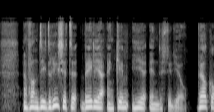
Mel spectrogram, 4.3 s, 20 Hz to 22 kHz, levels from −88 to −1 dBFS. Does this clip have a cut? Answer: no; 0 cuts

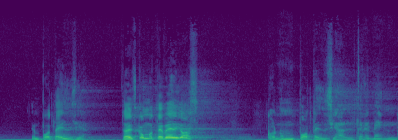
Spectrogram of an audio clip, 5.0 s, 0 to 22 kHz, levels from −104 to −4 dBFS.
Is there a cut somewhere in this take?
no; 0 cuts

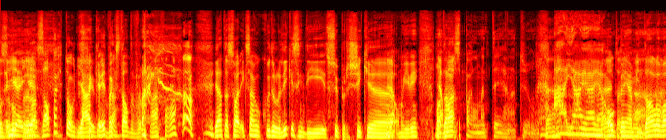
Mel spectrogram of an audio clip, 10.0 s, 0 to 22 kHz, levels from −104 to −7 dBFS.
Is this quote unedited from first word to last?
yes; 0 cuts

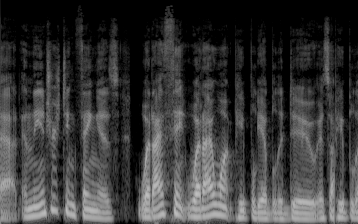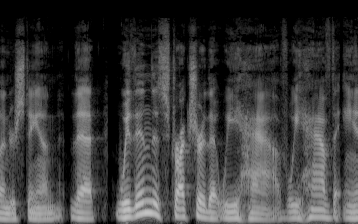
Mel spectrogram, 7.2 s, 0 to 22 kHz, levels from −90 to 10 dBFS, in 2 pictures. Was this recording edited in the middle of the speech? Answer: yes; 4 cuts; at 1.3 s, 2.6 s, 3.3 s, 4.6 s

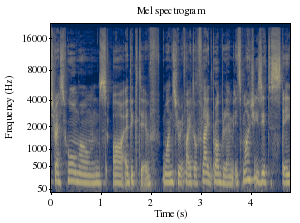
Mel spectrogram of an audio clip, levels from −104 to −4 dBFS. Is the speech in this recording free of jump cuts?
no; 2 cuts; at 2.6 s, 3.2 s

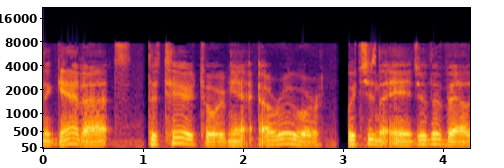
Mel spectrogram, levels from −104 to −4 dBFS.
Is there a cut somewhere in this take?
yes; 3 cuts; at 1.9 s, 2.9 s, 3.3 s

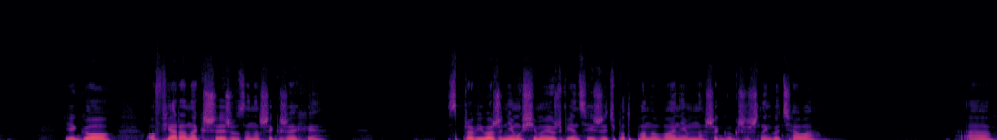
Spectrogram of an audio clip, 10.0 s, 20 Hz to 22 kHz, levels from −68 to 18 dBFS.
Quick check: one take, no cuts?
yes; 0 cuts

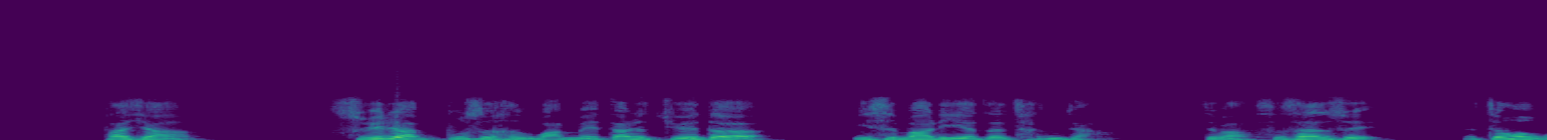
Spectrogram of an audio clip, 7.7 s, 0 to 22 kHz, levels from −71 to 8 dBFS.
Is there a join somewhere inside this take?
no; 0 cuts

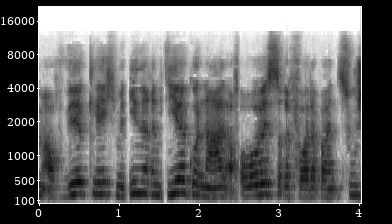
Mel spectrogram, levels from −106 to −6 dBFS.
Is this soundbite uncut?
no; 3 cuts; at 1.1 s, 1.5 s, 2.5 s

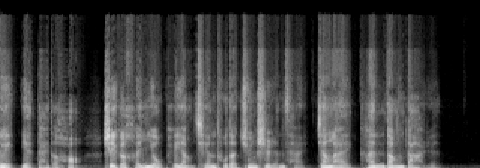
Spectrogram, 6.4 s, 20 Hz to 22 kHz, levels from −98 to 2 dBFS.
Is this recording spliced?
yes; 1 cut; at 4.1 s

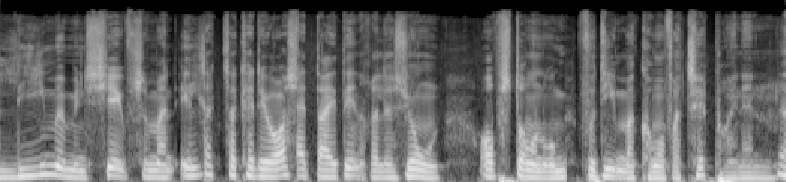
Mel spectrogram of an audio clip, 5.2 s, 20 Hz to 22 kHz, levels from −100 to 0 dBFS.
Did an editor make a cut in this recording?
yes; 3 cuts; at 1.4 s, 2.0 s, 3.8 s

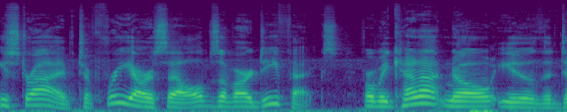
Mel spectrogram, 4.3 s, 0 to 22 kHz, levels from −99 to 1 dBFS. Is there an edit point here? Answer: yes; 1 cut; at 2.6 s

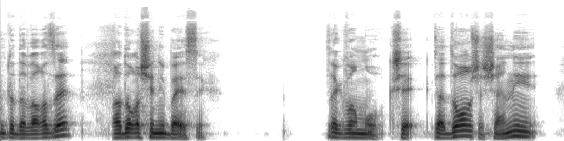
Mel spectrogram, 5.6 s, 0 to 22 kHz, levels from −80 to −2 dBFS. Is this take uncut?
no; 3 cuts; at 1.1 s, 4.3 s, 4.7 s

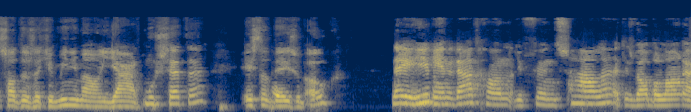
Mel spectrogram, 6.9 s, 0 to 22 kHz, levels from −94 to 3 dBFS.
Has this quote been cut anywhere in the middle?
yes; 6 cuts; at 1.4 s, 2.7 s, 3.0 s, 4.3 s, 5.1 s, 5.7 s

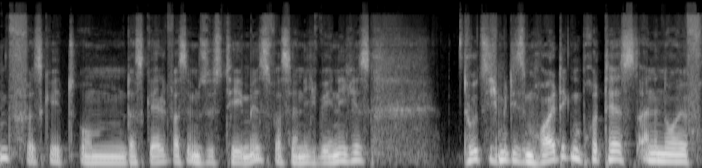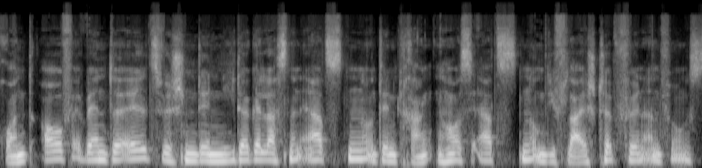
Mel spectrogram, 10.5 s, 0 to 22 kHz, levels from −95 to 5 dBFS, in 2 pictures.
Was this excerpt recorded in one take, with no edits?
yes; 0 cuts

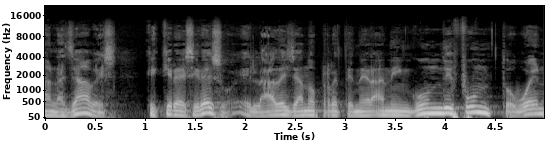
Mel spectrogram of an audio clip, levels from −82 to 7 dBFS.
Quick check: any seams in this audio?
yes; 1 cut; at 2.8 s

